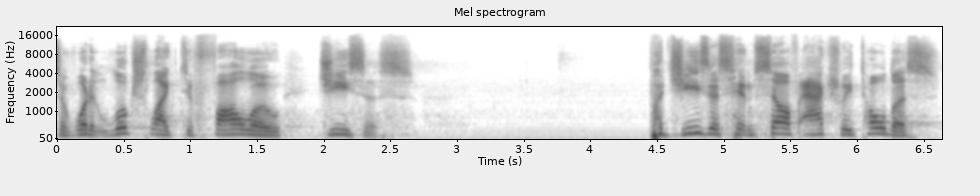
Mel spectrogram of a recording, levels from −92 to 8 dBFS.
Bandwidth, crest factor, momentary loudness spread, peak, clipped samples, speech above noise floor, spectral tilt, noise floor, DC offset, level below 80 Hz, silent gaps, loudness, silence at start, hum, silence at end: 16.5 kHz; 20 dB; 8 LU; -10 dBFS; under 0.1%; 40 dB; -3 dB/octave; -70 dBFS; under 0.1%; -56 dBFS; none; -30 LUFS; 0 s; 60 Hz at -65 dBFS; 0.05 s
